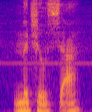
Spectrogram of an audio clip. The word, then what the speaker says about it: начался: В глаголе «начался» ударение падает на последний слог, хотя в инфинитиве ударение перебегает на второй – «начаться». Именно это и вызывает путаницу. Здесь возможен только единственный верный вариант произношения – с ударением на последнем слоге.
